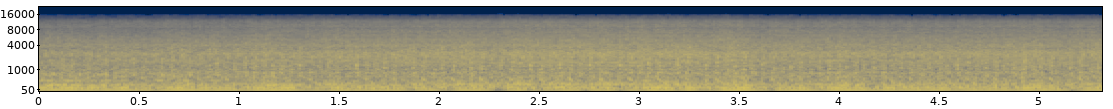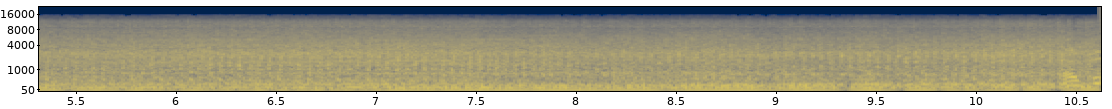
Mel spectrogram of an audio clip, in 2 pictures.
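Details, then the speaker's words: Chevrolet Malibu small-block V8 after new top end installed, idling with oil pressure above 40: steady lope with a light fast tick, attributed to noisy valves as rockers are not yet adjusted. "think that's just noisy valves. The rockers are not adjusted."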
